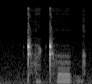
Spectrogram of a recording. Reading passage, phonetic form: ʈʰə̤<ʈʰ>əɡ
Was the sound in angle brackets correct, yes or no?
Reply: yes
